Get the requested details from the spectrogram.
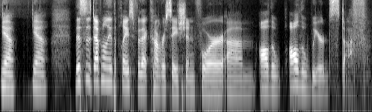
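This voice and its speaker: A woman's voice: lowish voice, moderate pace, no echo. Bubbly, rambling woman co-host. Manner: bubbly, giggly, rambling with many restarts. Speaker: spiritual practitioner and co-host. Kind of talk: casual chat.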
